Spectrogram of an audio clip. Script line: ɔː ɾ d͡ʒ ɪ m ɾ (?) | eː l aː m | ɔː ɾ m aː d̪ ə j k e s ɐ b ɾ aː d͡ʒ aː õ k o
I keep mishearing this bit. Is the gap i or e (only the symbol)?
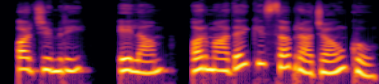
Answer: i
